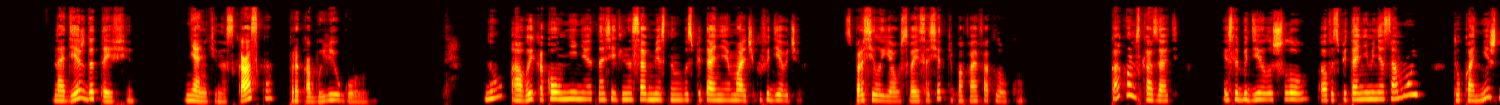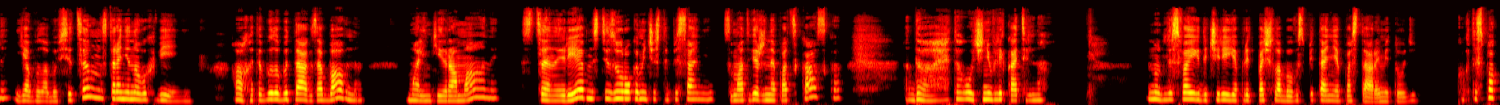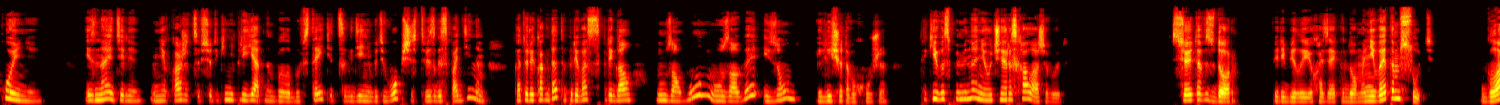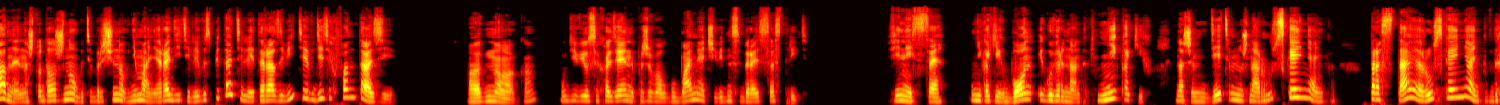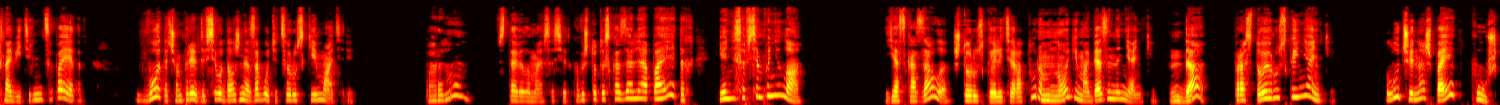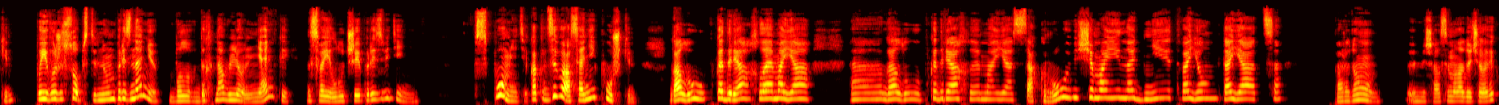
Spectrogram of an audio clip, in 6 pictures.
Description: Аудиокнига Нянькина сказка про кобылью голову | Библиотека аудиокниг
